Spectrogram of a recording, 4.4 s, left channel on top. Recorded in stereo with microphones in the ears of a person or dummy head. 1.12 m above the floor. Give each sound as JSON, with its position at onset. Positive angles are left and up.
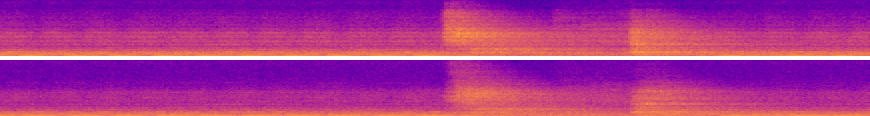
{"t": 0.0, "sound": "an engine running", "side_deg": 65, "distance_m": 6.0}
